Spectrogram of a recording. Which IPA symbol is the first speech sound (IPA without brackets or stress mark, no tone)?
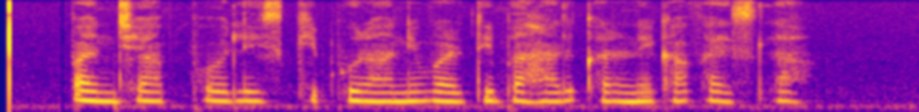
p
